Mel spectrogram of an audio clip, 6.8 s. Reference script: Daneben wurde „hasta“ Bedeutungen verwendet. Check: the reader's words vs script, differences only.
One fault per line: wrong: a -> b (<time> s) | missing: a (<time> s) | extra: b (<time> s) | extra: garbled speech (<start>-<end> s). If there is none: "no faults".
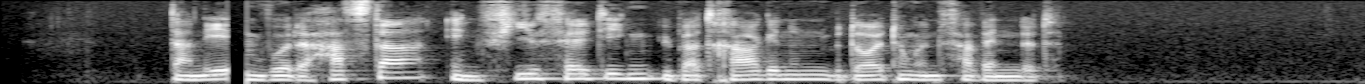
extra: in vielfältigen übertragenen (2.2 s)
